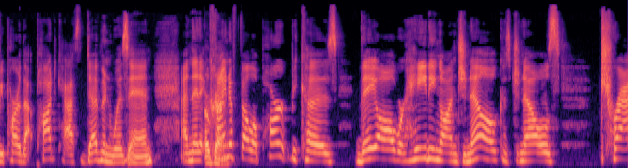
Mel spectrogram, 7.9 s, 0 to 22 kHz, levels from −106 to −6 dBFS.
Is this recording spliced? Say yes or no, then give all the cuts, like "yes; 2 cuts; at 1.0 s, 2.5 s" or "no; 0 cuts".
no; 0 cuts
